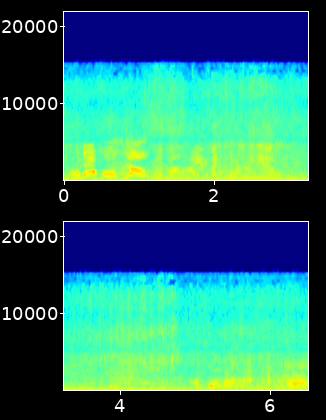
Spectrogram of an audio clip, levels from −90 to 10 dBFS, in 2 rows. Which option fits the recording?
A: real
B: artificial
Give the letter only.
A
